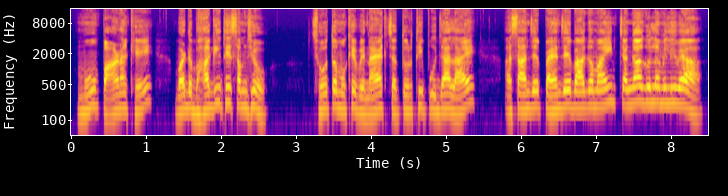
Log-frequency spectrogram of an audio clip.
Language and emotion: Sindhi, happy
